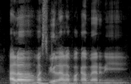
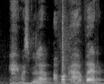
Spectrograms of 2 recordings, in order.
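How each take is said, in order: First: It is said flat, without expression. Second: It is said lively, with expression.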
